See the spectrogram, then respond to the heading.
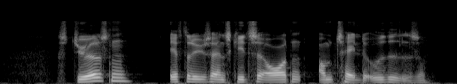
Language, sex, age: Danish, male, 21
